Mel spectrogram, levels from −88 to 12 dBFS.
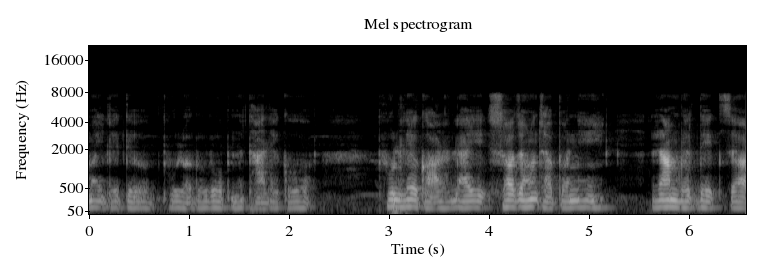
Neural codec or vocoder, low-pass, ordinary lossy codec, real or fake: none; none; none; real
